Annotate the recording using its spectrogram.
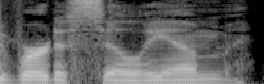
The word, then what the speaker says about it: verticillium: I think she called it verrillum or verrillium. I'm not saying it right. – Probably verticillium. – Thank you. That's it.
